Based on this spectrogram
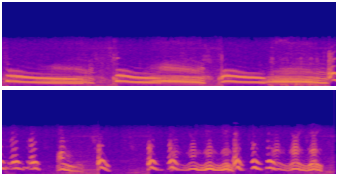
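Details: Talking pet crow addressing its owner: several long, loud falling notes like drawn-out words, followed by quick bursts of trilled, wavering syllables repeated in rapid succession.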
